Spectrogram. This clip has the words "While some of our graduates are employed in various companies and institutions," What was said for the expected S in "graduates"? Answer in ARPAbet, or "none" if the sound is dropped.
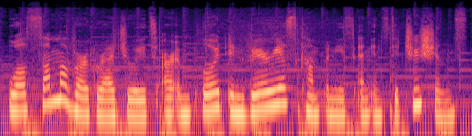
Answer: S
